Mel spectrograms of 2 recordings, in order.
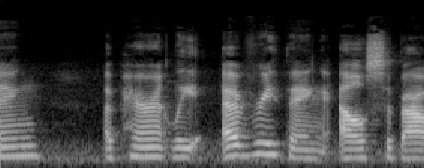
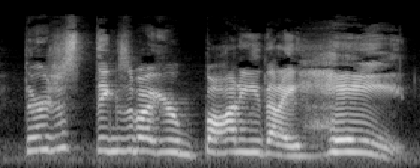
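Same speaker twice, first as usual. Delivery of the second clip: put-on very loud, shrill raised voice; 8 semitones higher, 9 dB louder than usual. Retelling a partner's words during a breakup: imitating someone raising their voice.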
